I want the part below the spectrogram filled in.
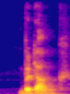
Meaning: inflection of bedanken: 1. first-person singular present indicative 2. second-person singular present indicative 3. imperative
- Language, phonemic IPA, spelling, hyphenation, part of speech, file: Dutch, /bəˈdɑŋk/, bedank, be‧dank, verb, Nl-bedank.ogg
